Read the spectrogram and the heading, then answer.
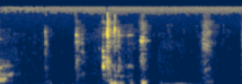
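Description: Quiet typing on a computer keyboard during a lesson, a few irregular soft key clicks with short gaps between them.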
